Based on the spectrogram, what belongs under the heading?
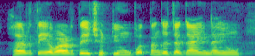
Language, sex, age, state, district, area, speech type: Sindhi, female, 30-45, Gujarat, Surat, urban, spontaneous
